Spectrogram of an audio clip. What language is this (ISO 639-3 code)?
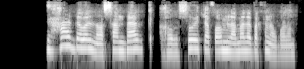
pus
